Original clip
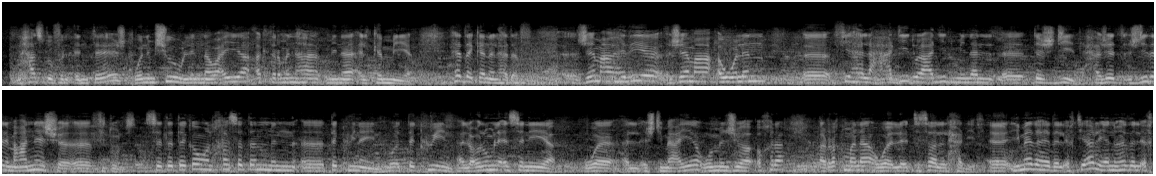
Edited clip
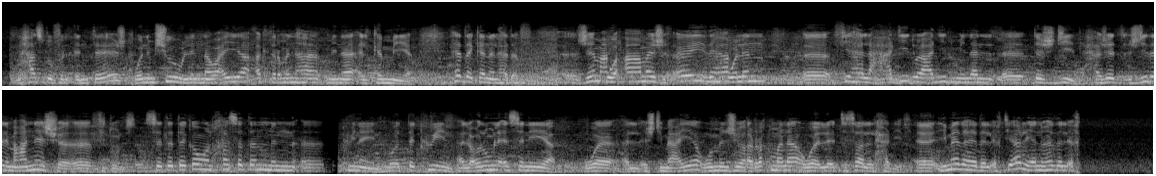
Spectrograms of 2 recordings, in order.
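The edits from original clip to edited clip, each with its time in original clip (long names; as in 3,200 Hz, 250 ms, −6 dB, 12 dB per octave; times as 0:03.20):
0:06.05–0:07.26: reverse
0:14.39–0:14.88: fade out and dull
0:18.95–0:19.68: remove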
